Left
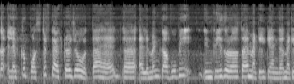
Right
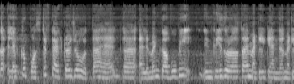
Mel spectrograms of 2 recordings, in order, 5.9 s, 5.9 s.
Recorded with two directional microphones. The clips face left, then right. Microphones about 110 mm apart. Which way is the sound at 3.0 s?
5° left (ahead or behind).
